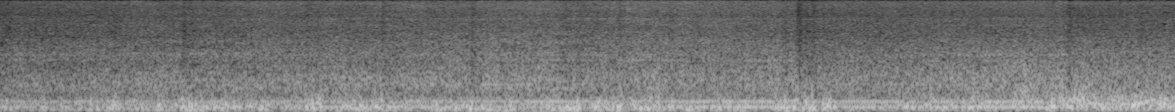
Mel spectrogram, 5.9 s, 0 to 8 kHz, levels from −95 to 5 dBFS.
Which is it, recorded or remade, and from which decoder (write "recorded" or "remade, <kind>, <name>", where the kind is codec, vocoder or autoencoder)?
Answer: remade, vocoder, BigVGAN v2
